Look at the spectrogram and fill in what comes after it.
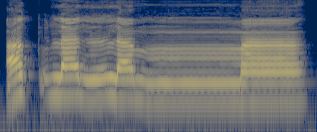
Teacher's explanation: یہاں پر آیت کرنے کی صورت میں ایک زبر کے ساتھ الف کو لگا کر پڑھیں گے، 2 زبر نہیں پڑھے جائیں گے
